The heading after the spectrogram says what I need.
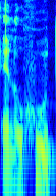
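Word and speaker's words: אלוקות: And when he says elokus, that's a word which is pronounced Elohut in modern Israeli Hebrew, and it means divinity.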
